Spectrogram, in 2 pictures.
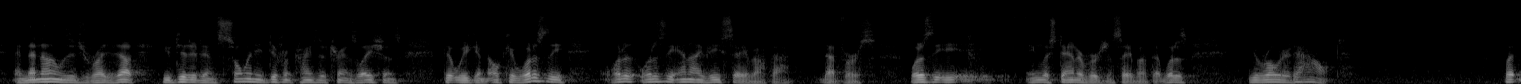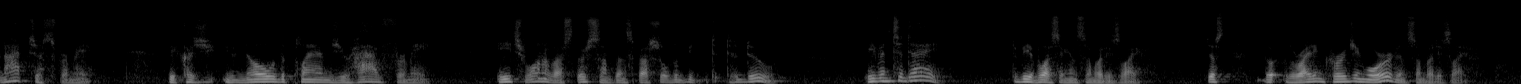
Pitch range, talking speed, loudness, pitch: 85-115 Hz, 185 wpm, -39 LUFS, 105 Hz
